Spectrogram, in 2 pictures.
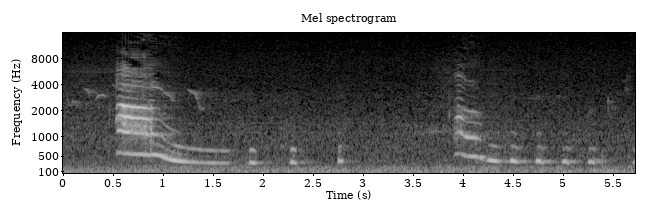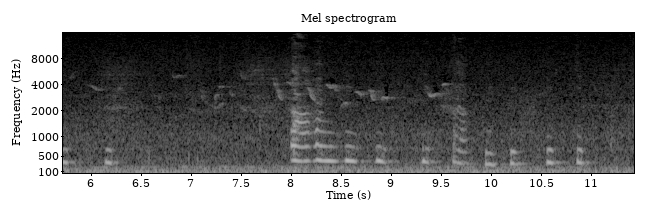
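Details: Devon Rex cat (Felis catus), chirping call.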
